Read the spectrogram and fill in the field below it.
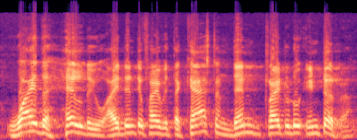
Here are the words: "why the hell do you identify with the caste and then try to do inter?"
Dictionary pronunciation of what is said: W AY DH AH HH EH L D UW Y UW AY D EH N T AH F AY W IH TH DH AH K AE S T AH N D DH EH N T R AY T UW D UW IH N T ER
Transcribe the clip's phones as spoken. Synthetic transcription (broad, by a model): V AY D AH HH EH L D UW Y UW AY D EH N T AH F AY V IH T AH K AE S T AH N D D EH N T R AY T UW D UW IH N T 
